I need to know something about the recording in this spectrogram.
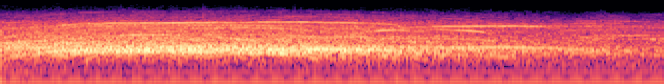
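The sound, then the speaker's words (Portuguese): A large audience in Natal, Brazil, shouts and cheers together in response to the performer's call, in a sustained roar with a few higher whoops rising above it, loud and steady before easing off slightly at the end. “O homem que gosta de mulher de verdade, levanta a mão e dá o um grito aí.”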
